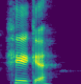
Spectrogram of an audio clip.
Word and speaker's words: hygge: And, you know, the other thing super, super important here for the Nordic lifestyle buffs out there, you know, you got Hygge. Is that how you pronounce that? Do we know? – Yeah, Hygge. – One more time. – Hygge. More or less.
